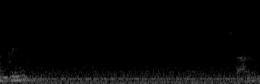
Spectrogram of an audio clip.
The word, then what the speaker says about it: fils: Le fils, the S is pronounced when you are talking about child.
